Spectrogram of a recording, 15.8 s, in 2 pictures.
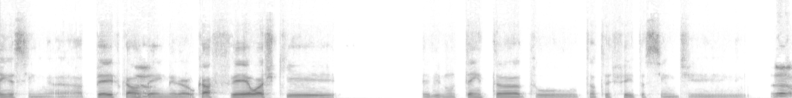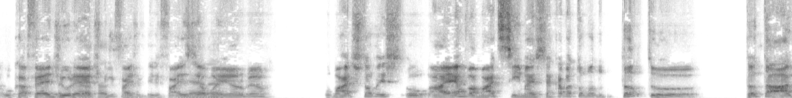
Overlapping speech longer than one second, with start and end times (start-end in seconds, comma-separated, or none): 8.3-10.2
